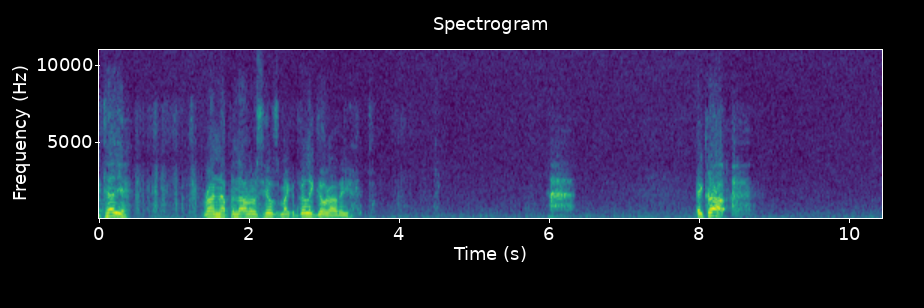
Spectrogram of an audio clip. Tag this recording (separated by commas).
Speech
